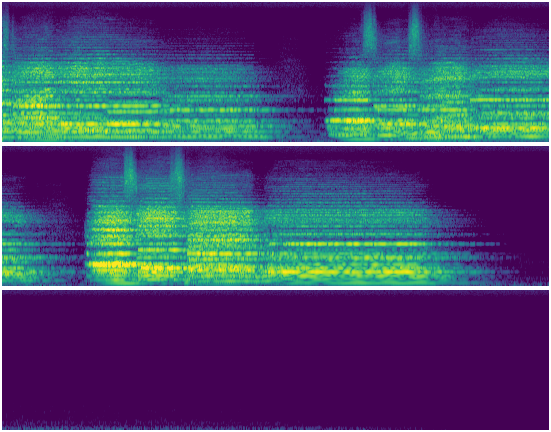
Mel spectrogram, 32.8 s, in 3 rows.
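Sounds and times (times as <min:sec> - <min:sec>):
choral cantata: 0:00.0 - 0:20.8.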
